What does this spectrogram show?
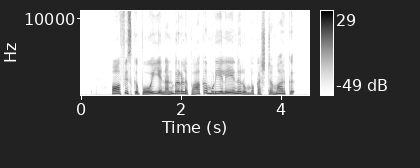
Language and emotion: Tamil, sad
